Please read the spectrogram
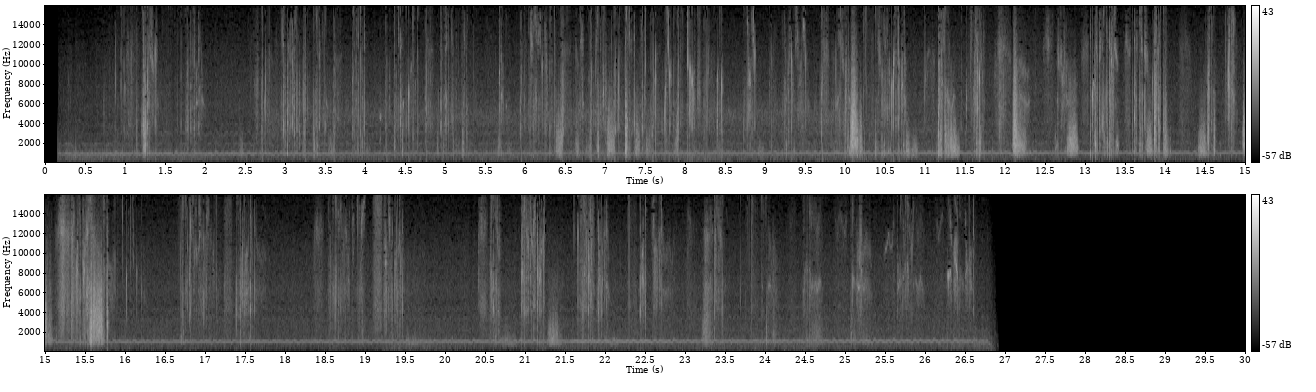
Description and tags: Tape FastForward
Sound of c-tape played while rewind.
c-tape, fast-foward, casette, tape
